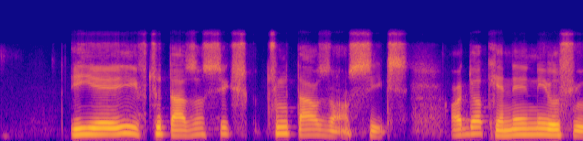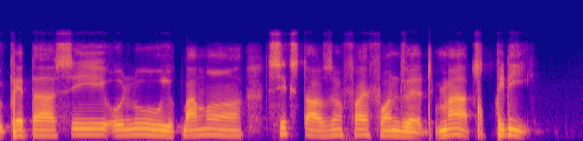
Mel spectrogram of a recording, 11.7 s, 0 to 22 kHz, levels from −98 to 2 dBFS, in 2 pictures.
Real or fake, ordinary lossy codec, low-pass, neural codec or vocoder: fake; Opus, 32 kbps; 7.2 kHz; codec, 16 kHz, 2 kbps, X-Codec, HuBERT features, trained on balanced general audio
